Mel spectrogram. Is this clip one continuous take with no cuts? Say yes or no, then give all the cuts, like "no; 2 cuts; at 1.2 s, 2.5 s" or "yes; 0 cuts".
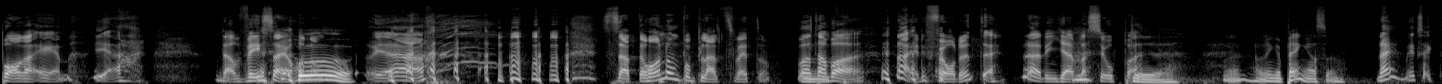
no; 1 cut; at 7.8 s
